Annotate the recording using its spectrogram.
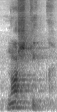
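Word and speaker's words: gnostic: Knowledge, নস্টিক, যেটা উচ্চারণ হবে না।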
